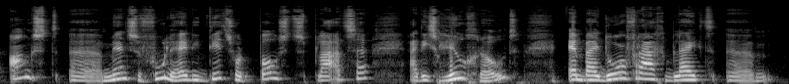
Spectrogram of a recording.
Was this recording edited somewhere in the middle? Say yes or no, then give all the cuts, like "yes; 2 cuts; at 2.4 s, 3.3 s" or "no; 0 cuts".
yes; 2 cuts; at 1.0 s, 4.4 s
